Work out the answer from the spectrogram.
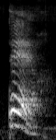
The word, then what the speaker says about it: père: Elle est suivie par une syllabe qui contient un E muet. Père. Voilà, on ne dit pas père. Donc ici, le E est muet.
